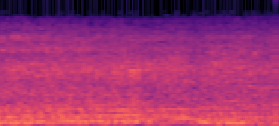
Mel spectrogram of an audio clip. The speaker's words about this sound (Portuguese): Deixa eu passar essa moto barulhenta aqui.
